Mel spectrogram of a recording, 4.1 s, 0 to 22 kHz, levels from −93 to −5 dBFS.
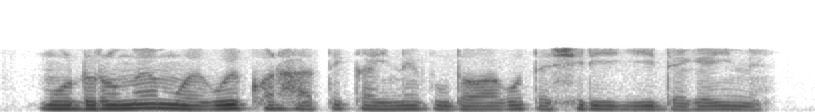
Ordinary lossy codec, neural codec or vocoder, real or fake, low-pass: none; none; real; 3.6 kHz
